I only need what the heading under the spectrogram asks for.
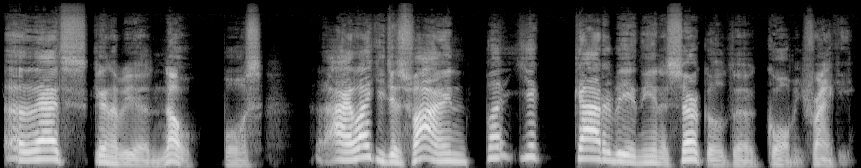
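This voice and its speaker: A man's voice: fairly high pitch, huge pitch swings, a little slow, fairly bright tone, no room sound, studio quality, full character voice. A man voicing a vain, wisecracking, cowardly food-columnist sidekick in a space video game, with a breezy, theatrical, boastful delivery. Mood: wry, laid-back. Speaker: companion character in a space game. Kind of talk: animated video game voice acting.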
